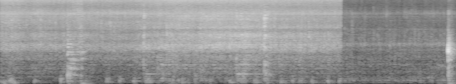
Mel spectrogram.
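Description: Fried mixed vegetables being stirred into a sizzling black mustard paste spice mixture with a little water, a steady close frying hiss with scraping stir strokes that drops suddenly near the end, followed by a short clank.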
